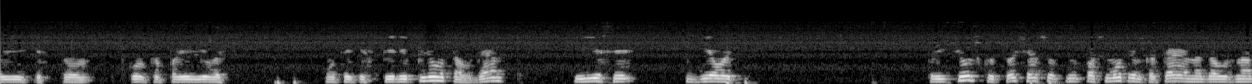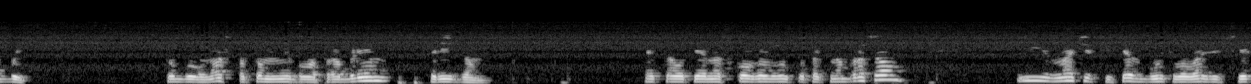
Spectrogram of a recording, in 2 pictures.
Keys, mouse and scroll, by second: 2.0 click, 2.7 g, 3.6 click, 4.4 middle click, 5.9 click, 7.0 g, 8.7 click, 9.3 click, 11.2 click, 11.8-14.6 middle drag, 15.3 click, 16.4 g, 17.5 click, 18.0-21.2 middle drag, 18.0-19.1 scroll up 1, 21.9-25.0 middle drag.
